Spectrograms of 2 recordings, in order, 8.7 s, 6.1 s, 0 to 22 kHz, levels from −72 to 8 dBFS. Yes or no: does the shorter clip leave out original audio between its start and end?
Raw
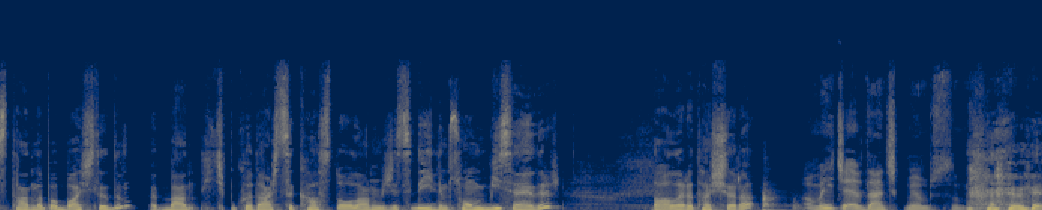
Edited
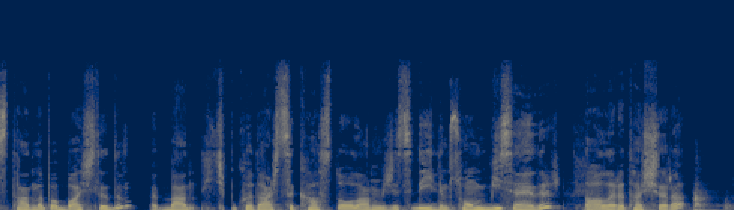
yes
